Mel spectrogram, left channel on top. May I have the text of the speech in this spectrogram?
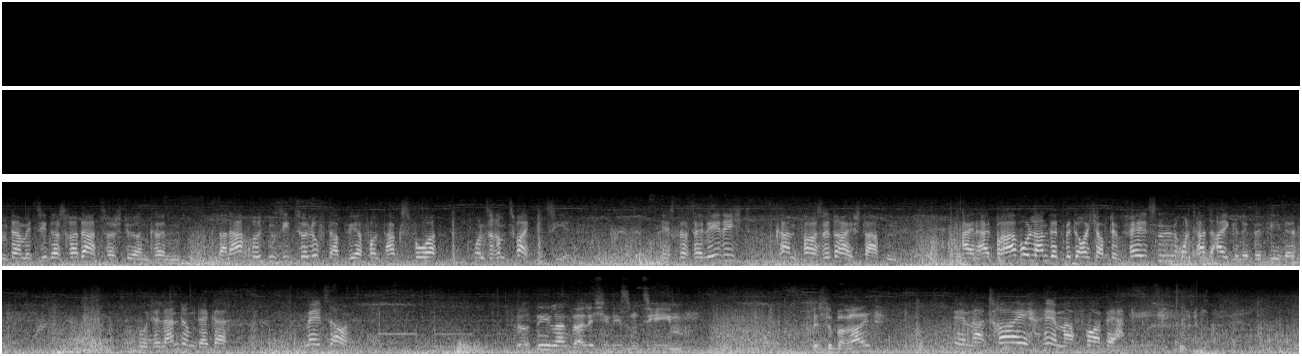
damit sie das Radar zerstören können. Danach rücken sie zur Luftabwehr von Pax vor, unserem zweiten Ziel. Ist das erledigt, kann Phase 3 starten. Einheit Bravo landet mit euch auf dem Felsen und hat eigene Befehle. Gute Landung, Decker. Mails out. Wird nie langweilig in diesem Team. Bist du bereit? Immer treu, immer vorwärts.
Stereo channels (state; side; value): silent; left; 67 dB below the other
